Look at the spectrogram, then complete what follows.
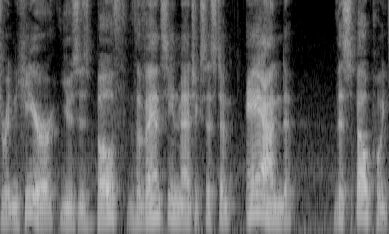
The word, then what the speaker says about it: Vancian: a hundred percent yeah no vancian not venetian vancian uh vancian wow i got that totally wrong i always pronounce it venetian in my brain i don't know why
